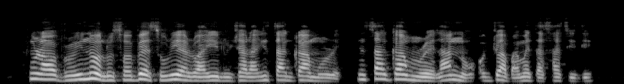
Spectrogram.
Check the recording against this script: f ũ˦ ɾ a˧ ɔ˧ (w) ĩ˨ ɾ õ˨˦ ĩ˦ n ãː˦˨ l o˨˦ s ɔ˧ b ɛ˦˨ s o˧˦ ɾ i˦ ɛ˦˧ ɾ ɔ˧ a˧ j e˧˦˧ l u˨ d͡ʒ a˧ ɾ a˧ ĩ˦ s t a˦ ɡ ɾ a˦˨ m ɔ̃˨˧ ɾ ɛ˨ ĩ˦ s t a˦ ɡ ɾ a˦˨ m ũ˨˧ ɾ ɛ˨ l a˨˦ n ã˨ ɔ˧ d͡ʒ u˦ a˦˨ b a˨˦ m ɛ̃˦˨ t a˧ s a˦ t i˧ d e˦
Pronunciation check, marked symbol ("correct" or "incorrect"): incorrect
